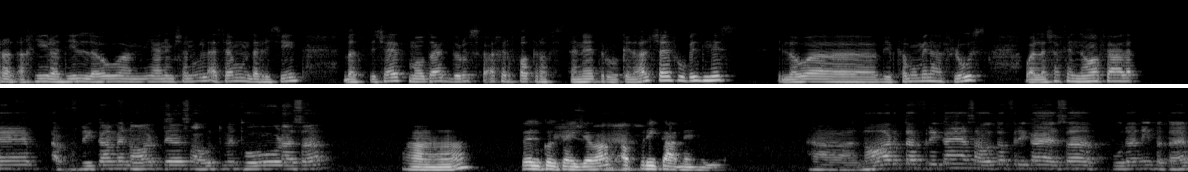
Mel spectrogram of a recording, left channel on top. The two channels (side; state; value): both; different; correlation 0.01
